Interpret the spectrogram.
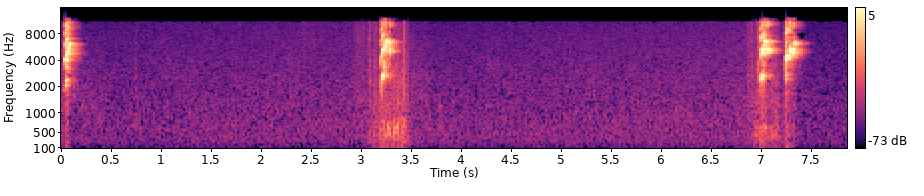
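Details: Rosy-faced lovebird uttering isolated, sharp, high chirps separated by long silences, ending with a quick double chirp.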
